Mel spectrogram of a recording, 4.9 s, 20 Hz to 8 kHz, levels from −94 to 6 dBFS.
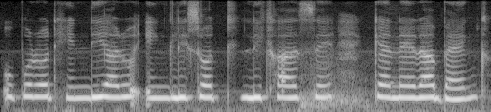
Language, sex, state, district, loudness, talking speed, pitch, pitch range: Assamese, female, Assam, Kamrup Metropolitan, -12 LUFS, 120 wpm, 295 Hz, 290-310 Hz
